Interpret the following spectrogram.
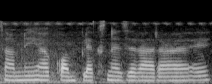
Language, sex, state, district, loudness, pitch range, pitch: Hindi, female, Chhattisgarh, Raipur, -17 LUFS, 180-195 Hz, 190 Hz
